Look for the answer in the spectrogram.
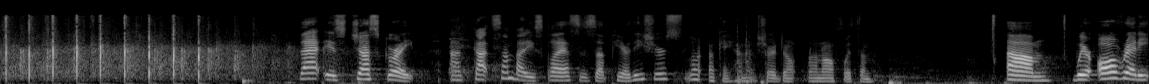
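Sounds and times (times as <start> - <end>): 
audience clapping at a meeting thanking donors: 0.0 - 3.1
speech: 3.0 - 8.9, 10.1 - 11.4.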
